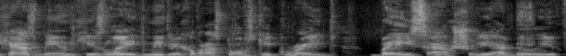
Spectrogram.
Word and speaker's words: Khvorostovsky: Am I pronouncing it right? Help me, please, Andrei. Dmitry Khvorostovsky.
